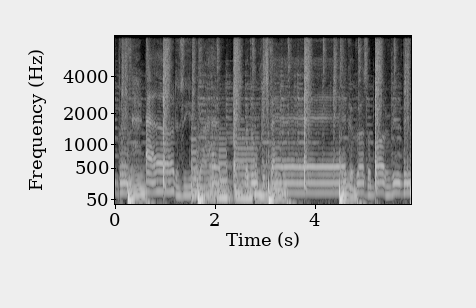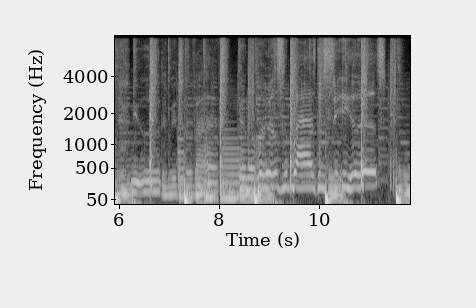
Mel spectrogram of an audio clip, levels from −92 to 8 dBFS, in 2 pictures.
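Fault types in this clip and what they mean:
Sound dropped by the voice detector: right at the start, from about 0.08 to 0.10 s, a 20 ms sliver of the sound gives way to a thin, steady comfort-noise fill before the signal picks up again. The likely cause is the sender's voice detector briefly treating the opening as background and pausing transmission, with the receiver filling the gap. The surrounding audio stops at 8 kHz, which fits a G.722 call path at 64 kbps.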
